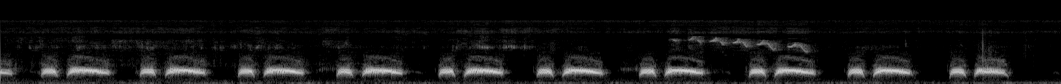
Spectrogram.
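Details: Spotted dove singing energetically. It gives a long, regular series of short-plus-long coos, about one pair per second. Another bird adds a brief high, descending twittering run midway.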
